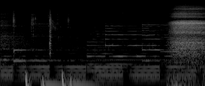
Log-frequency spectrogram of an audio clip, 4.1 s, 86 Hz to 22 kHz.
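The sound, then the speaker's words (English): A deep breath is drawn in through the nose during a guided breathing exercise: a loud, rushing nasal inhale near the end, after soft humming tones and a few low thumps. “I want you to take about 10 deep breaths with me. In through your nose,”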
